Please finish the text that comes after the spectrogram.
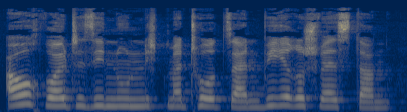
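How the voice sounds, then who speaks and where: A woman gently reading a children's story aloud in a measured storytelling manner. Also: sits high, fairly even intonation.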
